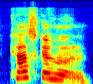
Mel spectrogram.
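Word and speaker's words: Cascahuín: It's uh Kasa. Kasahoon, I think, is how c a s c a hu n.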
